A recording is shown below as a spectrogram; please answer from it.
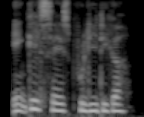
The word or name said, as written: enkeltsagspolitiker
